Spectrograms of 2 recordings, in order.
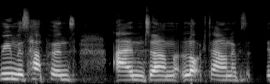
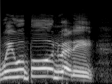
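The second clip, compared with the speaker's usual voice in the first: high-pitched mock shouting; 5 semitones higher, 3 dB louder than usual. Addressing viewers at home, imitating the J247 shouting at the TV. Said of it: "is shouting at the TV".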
